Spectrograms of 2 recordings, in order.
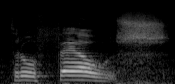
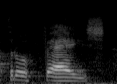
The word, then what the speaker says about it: troféus: só colocar o S troféu troféus não tem que falar troféis troféis não existe porque é u não é L chapéu chapéus ciência ciência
